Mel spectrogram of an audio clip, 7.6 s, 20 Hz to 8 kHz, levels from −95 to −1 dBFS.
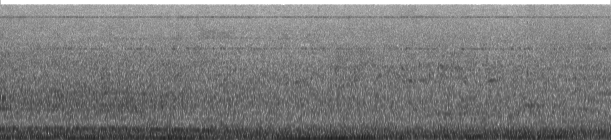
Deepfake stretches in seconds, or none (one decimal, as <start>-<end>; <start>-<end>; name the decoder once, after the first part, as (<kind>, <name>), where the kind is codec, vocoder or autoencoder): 0.0-0.7 (autoencoder, DAC-VAE); 1.9-2.5; 4.0-5.9; 6.7-7.6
